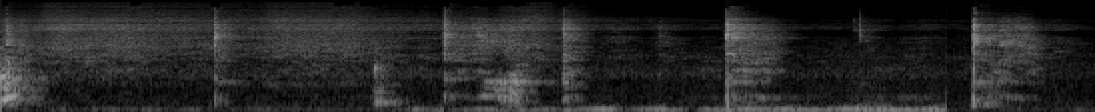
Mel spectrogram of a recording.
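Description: Grated coconut and date-palm jaggery are stirred together in a pan as a sweet filling: intermittent close scrapes and taps of a spoon over a soft, low sizzle, fairly quiet, with no talking.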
